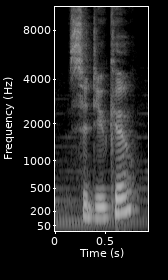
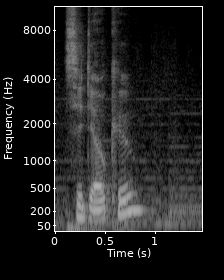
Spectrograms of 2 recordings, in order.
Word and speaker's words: Sudoku: Seduku. Is it really that? Hold on. Sudoku.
